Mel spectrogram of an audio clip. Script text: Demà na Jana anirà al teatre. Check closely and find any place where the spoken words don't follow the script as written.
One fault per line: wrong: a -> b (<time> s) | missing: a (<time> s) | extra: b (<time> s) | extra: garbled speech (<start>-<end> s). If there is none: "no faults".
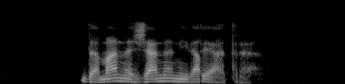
missing: al (2.0 s)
